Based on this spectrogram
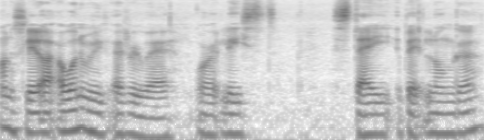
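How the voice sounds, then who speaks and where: Soft-spoken, a man talks with audible room echo around him. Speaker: flight attendant vlogger. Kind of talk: travel vlog. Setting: hotel room. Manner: soft-spoken, talking quietly.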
